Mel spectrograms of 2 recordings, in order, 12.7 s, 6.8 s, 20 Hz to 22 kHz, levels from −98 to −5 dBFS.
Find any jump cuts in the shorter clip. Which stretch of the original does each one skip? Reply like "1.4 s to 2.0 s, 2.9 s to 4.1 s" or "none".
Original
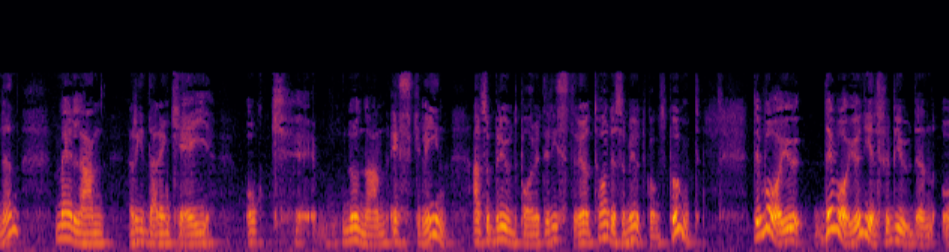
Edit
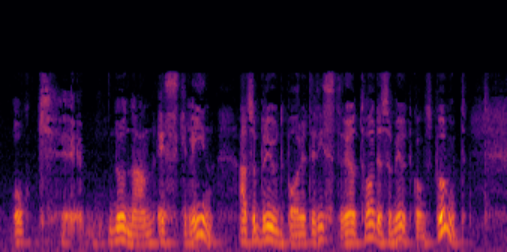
none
